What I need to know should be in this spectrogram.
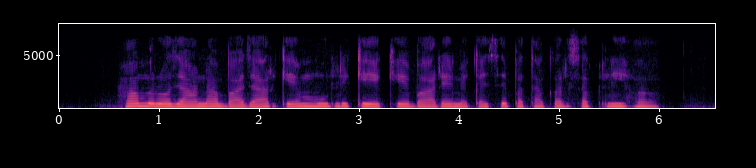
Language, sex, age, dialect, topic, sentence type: Magahi, female, 18-24, Western, agriculture, question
